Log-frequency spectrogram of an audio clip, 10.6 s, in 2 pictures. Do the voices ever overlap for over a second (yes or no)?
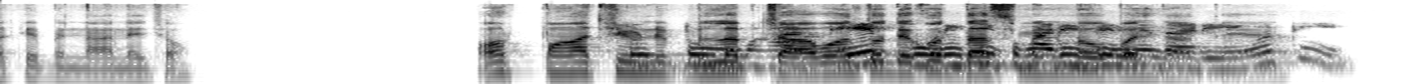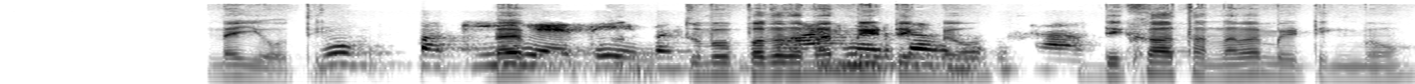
yes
